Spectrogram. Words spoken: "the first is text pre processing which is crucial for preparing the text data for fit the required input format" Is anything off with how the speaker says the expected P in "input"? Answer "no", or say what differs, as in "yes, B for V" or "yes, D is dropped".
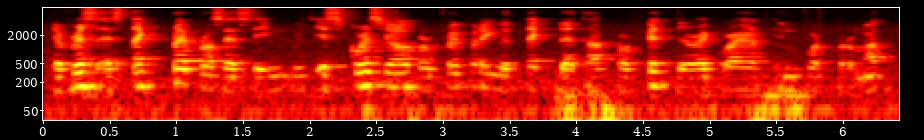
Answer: yes, F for P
